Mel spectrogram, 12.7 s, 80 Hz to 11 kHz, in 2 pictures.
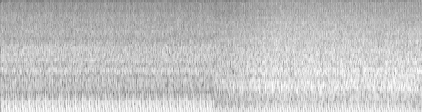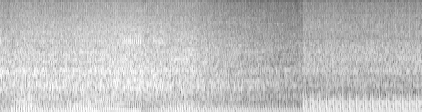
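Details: Honeywell HW5500 5500-watt generator, 337cc engine, after new Hipa carburetor, replacement tank and old gaskets (insulator issue found), load test; note deepens slightly as load comes on, then settles evenly without hunting or misfires — normal running under load.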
